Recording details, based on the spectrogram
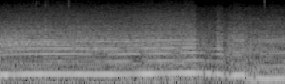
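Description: Race car engines in a racing video game hold a steady, close droning tone, pitch dipping slightly near the end as cars jostle in tight racing.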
